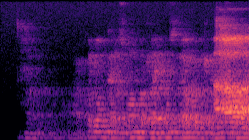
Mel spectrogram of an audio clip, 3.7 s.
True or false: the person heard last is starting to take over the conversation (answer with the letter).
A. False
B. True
B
